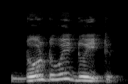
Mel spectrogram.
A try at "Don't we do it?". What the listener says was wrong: Yes good, very good, good.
